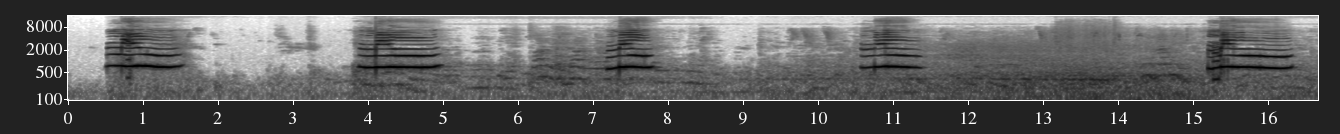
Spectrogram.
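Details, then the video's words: Kitten meowing loudly inside a small room: five clear, high, slightly falling meows, each under a second long, spaced about three seconds apart, with soft rustling and handling noise between them. "cute funny kitten sound"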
